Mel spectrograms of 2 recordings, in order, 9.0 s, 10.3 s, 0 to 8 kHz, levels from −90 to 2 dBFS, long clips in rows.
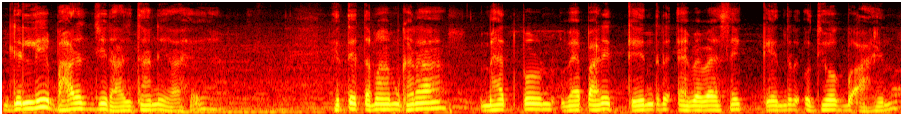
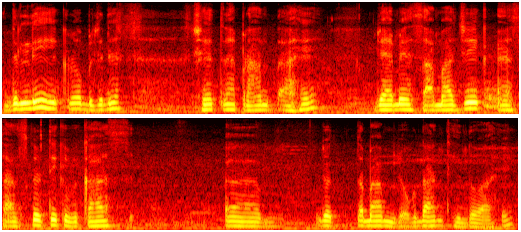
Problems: constant background noise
